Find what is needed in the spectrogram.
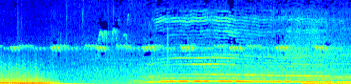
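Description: A long animal howl, like a wolf's, rising about two seconds in and then slowly falling in pitch, over a steady pulsing chirp of crickets. A low rumble fills the first second.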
